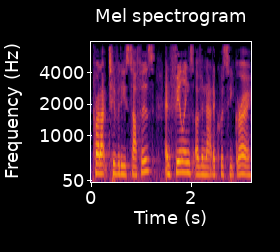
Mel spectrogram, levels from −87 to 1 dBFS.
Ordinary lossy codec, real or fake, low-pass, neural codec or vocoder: MP3, 32 kbps; real; 7.2 kHz; none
